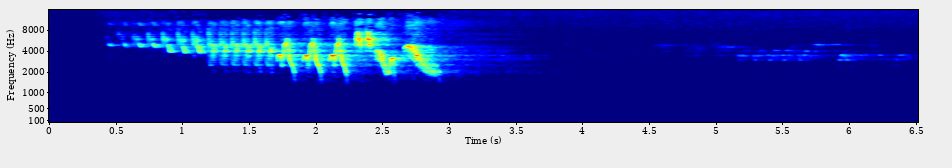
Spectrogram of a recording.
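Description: A European goldfinch gives a fast, high tinkling song of liquid twitters and buzzy trills for about three seconds, followed by a fainter distant twitter.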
